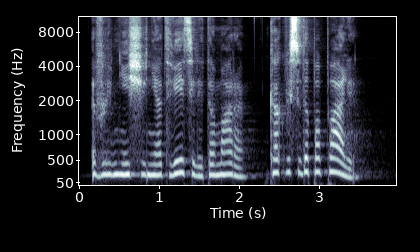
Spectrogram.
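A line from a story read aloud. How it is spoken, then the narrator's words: Young man's pleading question. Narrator (Russian): Умоляющим тоном спросил ее юноша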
